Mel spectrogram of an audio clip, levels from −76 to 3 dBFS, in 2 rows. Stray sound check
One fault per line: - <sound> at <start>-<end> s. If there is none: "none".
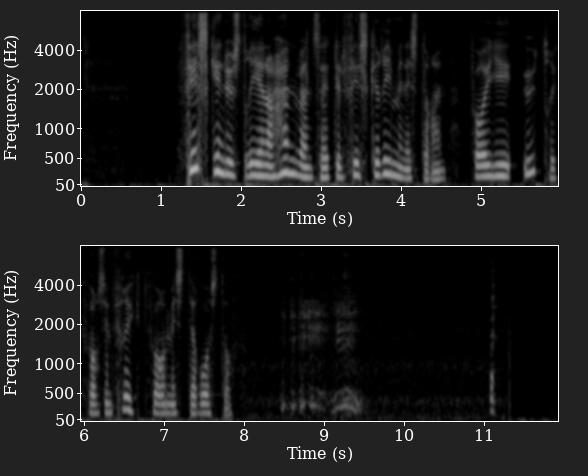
- throat clearing at 8.4-9.7 s
- laugh at 11.1-11.2 s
